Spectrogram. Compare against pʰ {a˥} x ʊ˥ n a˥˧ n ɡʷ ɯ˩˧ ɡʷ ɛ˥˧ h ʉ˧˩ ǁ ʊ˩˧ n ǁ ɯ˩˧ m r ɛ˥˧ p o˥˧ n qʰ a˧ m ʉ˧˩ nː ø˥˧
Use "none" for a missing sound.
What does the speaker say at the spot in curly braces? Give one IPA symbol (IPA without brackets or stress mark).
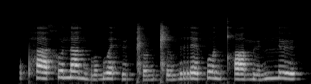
a˥˧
